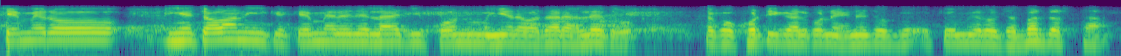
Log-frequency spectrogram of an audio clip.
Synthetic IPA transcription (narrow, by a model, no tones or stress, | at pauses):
keːmeɾo | iːẽt͡ɕɐʋãːnĩkɪkeːmeɾed͡ʑeːlaːɪd͡ʑiːpʰoːnmiːẽɾaʋɐd̪ʱaːɾeɦɐlet̪ʰoː | t̪ɐkokʰoːʈiɡaːlkoːneɦɪnəd͡ʑoːkeːmeɾozɐbəɾd̪əst̪ʰaː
